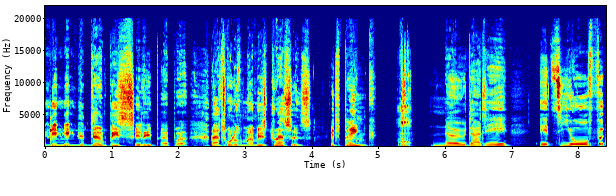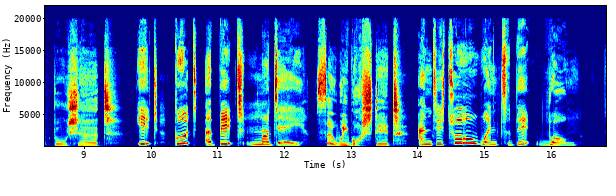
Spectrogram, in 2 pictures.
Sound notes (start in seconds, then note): 0.0 laughs; 5.3 oinks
